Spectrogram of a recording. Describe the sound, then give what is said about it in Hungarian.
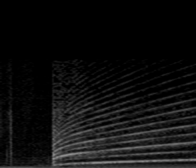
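A fire station siren sounds in memorial for firefighters who died fighting a fire at a university. It starts abruptly after a brief click, then holds loud and sustained as its wailing pitch slowly rises. “Pintér Gábor főhadnagy temetésével egy időben az ország minden tűzoltó laktanyájában sziréna szóval emlékeztek a múlt héten a műegyetemi tűzoltása közben meghalt három tűzoltóra.”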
